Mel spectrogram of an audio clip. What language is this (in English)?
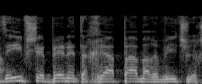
Hebrew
